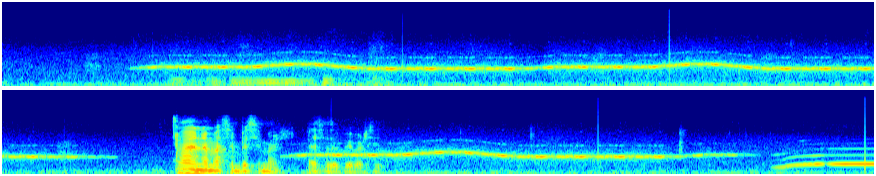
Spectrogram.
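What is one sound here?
A high, whistling wind instrument plays a slow, wavering melody.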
